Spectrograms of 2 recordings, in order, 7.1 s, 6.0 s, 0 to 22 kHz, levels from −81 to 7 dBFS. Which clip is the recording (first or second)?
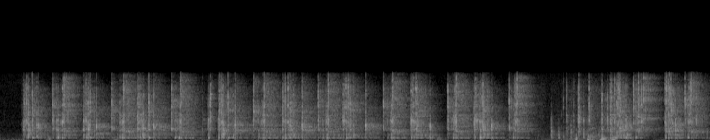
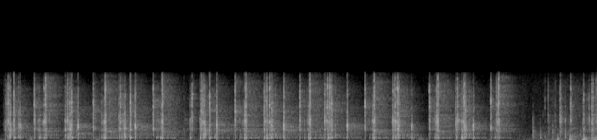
first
